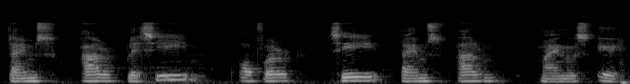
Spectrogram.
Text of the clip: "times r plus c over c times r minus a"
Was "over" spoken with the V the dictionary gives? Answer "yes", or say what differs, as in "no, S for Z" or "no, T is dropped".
no, F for V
